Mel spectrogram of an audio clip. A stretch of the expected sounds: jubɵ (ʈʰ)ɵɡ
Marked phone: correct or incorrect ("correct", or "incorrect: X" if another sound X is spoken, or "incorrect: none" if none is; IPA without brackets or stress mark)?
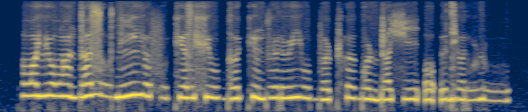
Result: correct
